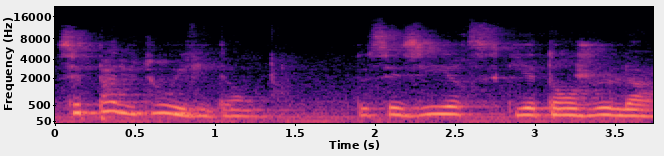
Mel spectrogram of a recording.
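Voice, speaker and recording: In a Dutch accent, a woman with a dark, mellow tone speaks at a very slow pace with long, frequent pauses, ordinary pitch variation and big swings in loudness, amid audible room echo. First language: Dutch (speaking French). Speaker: philosophy professor. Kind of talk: lecture. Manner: halting, many hesitations and repetitions.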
